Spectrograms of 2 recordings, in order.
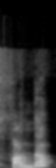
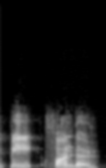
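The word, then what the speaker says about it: Pfander: It pronounces Fanda. Okay, Fanda. Yeah. All right. Fanda. Silent. Please silent.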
